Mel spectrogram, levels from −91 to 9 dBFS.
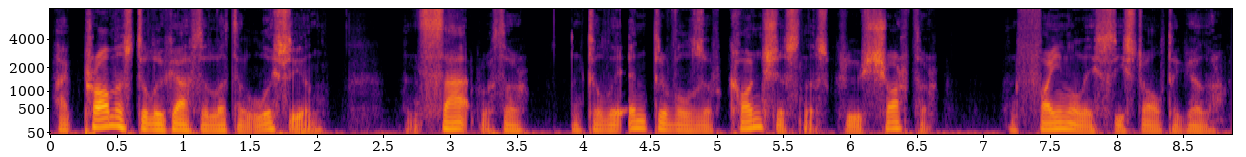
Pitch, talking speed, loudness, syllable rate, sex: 90 Hz, 150 wpm, -21 LUFS, 5.4 syllables/s, male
